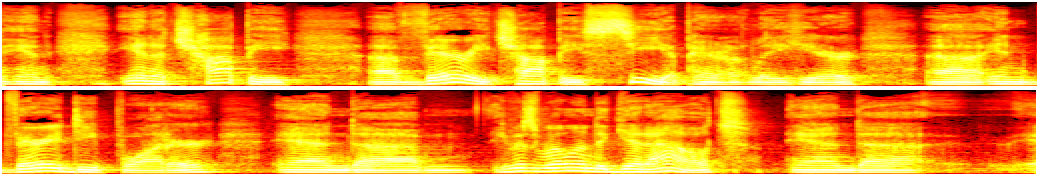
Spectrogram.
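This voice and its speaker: Male Bible teacher, lower register, casual and chatty, restarts sentences a lot. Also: a little mellow. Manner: conversational, with frequent restarts and fillers.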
